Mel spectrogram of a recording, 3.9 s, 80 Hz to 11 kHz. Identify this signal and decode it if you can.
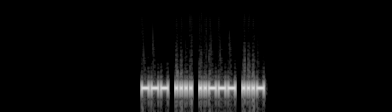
Morse code, heard as a keyed tone, about 52 wpm, 700 Hz. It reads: OH2V
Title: DXCC-100 Call Signs - 4 Characters - 50wpm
